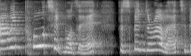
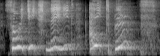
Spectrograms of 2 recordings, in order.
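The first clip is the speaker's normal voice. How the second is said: much higher, slow excited explanation; thrilled child spider; 11 semitones higher, 4 dB louder than usual. Acted. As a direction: announce it with glee. Spinderella excited at answer.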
